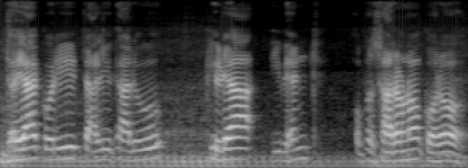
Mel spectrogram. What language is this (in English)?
Odia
